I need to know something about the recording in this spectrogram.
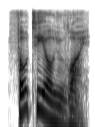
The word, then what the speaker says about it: photography: But in the word photography, the stress moves to the second syllable, photography.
